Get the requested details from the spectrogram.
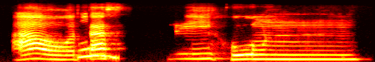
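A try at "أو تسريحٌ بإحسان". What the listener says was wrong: Ri-nya panjang. Ri-nya panjang. Ri-nya panjang.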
